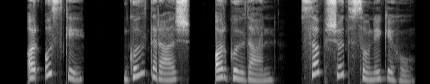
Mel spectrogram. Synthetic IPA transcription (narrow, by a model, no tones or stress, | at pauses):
ɔːɾʊske | ɡʊlt̪əɾaːʃ | ɔːɾɡʊld̪aːn | sɐbʃʊd̪ʱsoːnek̬eɦoː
